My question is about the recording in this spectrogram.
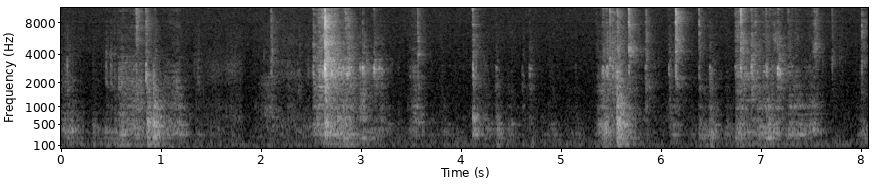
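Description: African grey parrot pecking and biting at a toy whale in a wooden drawer: irregular light taps, clicks and knocks as his beak and the toy strike the drawer, with some scraping between them.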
